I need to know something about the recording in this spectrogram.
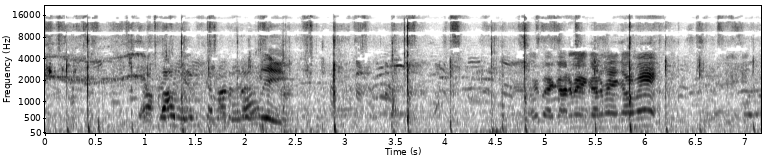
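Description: Young men talk and call out nearby, outdoors.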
